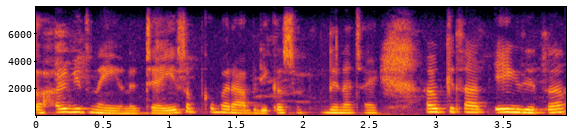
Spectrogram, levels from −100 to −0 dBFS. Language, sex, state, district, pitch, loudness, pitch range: Hindi, female, Delhi, New Delhi, 210 Hz, -15 LUFS, 195-240 Hz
